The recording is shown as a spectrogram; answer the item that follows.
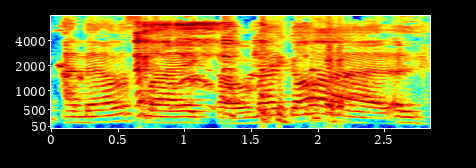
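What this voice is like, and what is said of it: Put-on American accent. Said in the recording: “accent ... I had to get into my American character.”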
